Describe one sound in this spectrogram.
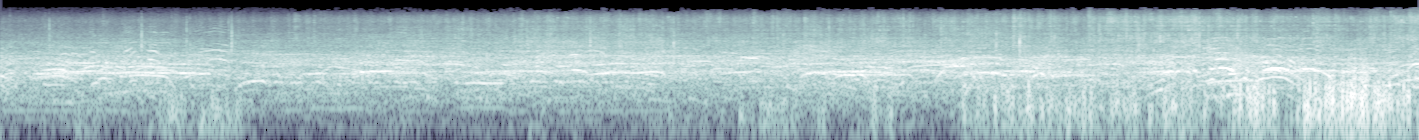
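A large outdoor crowd cheers and shouts with excitement.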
